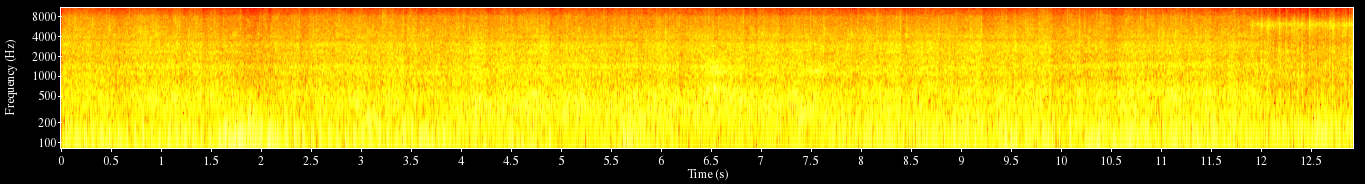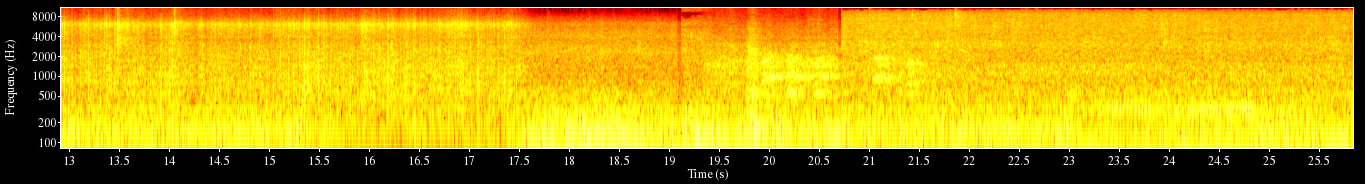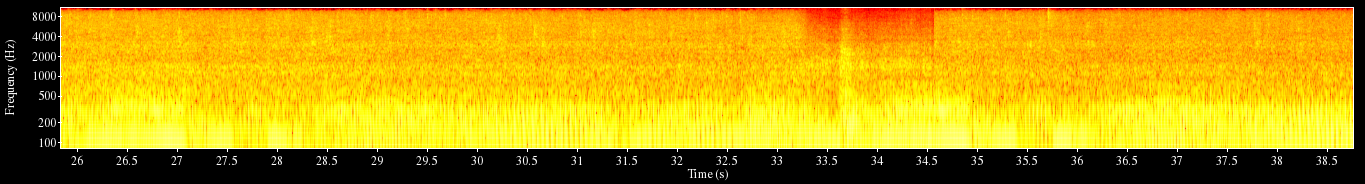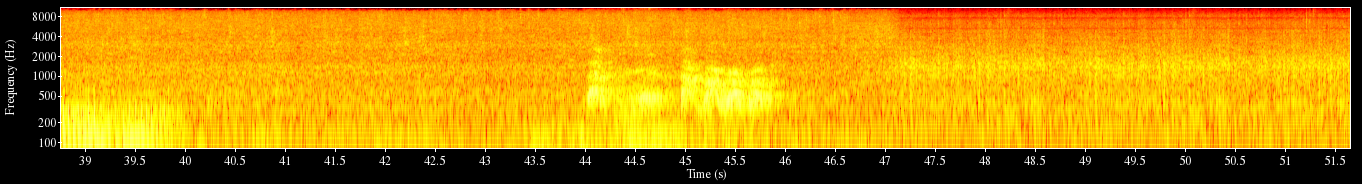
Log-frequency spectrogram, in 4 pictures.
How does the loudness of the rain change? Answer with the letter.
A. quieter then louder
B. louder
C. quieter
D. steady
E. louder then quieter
C.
